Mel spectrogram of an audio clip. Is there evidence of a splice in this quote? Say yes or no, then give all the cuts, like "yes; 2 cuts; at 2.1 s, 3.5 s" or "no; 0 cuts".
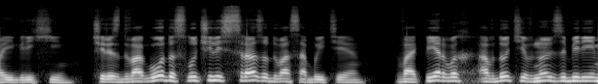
no; 0 cuts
